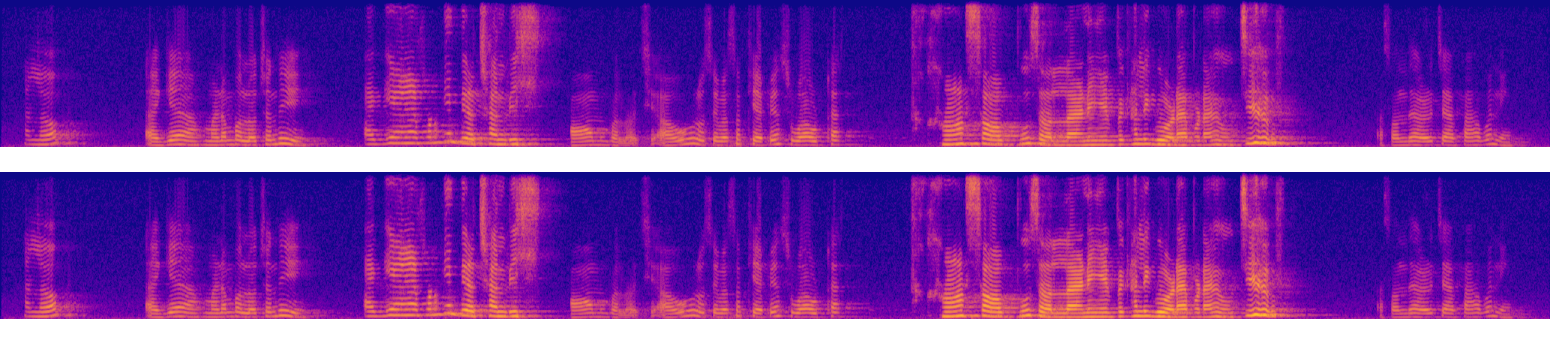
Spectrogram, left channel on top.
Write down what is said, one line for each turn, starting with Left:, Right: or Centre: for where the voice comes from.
Right: Hello.
Left: ଆଜ୍ଞା madam ଭଲ ଅଛନ୍ତି?
Right: ଆଜ୍ଞା ଆପଣ କେମତି ଅଛନ୍ତି?
Left: ହଁ ମୁଁ ଭଲ ଅଛି। ଆଉ ରୋଷେଇ ବାସ ଖିଆ ପିଆ ଶୁଆ ଉ
Right: ହଁ ସବୁ ସରିଲାଣି ଏବେ ଖାଲି ଗଡା ପଡା ହଉଛି ଆଉ।
Left: ଆଉ ସନ୍ଧ୍ୟାବେଳେ ଚା ଫା ହବନି?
